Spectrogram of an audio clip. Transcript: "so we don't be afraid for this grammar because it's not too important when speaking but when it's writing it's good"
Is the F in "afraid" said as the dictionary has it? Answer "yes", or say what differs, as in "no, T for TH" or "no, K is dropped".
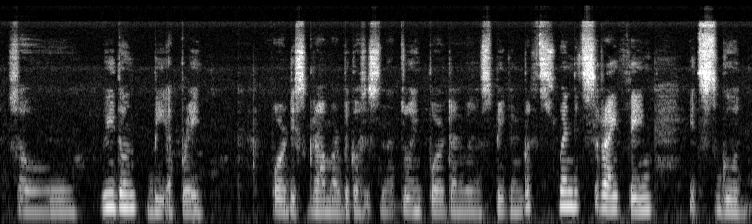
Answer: no, P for F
